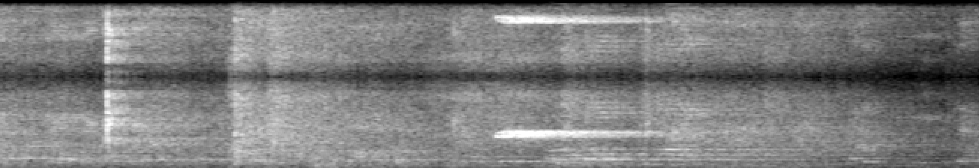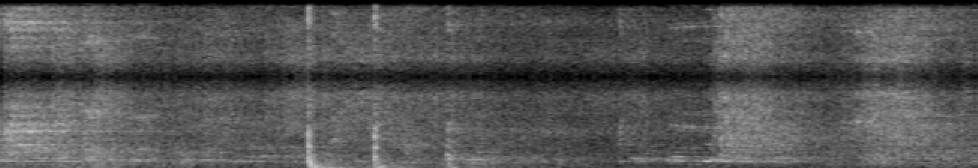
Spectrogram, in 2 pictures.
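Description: Men call out to each other across the rink.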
